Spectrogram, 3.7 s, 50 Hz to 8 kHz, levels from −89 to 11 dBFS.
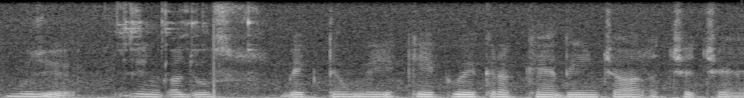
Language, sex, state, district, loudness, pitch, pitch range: Hindi, female, Haryana, Jhajjar, -15 LUFS, 175 Hz, 175-185 Hz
